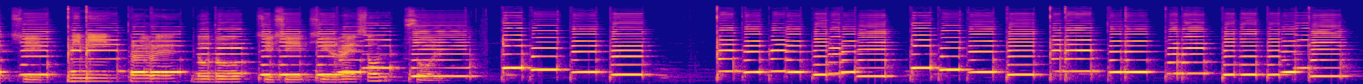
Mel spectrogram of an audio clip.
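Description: Jupiter button accordion (bayan) playing a quick melody of short, separate notes: the accordion solo of the song, on the right-hand buttons. The playing pauses for about a second near the middle.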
